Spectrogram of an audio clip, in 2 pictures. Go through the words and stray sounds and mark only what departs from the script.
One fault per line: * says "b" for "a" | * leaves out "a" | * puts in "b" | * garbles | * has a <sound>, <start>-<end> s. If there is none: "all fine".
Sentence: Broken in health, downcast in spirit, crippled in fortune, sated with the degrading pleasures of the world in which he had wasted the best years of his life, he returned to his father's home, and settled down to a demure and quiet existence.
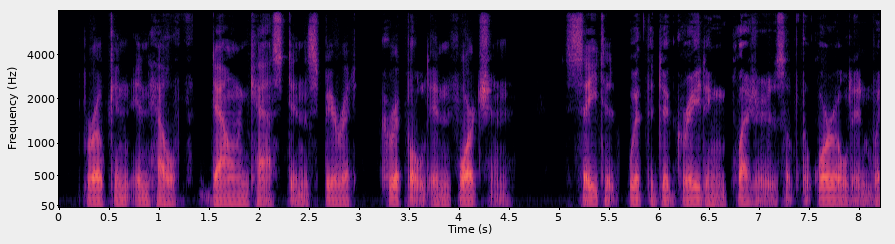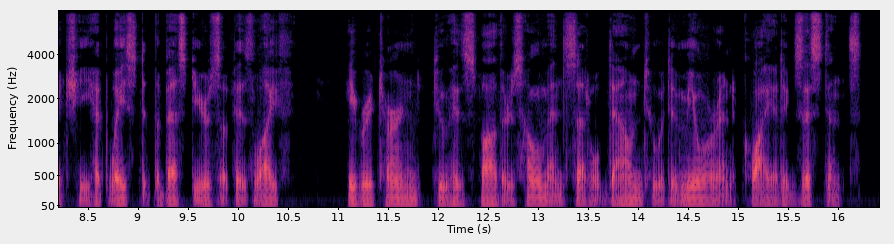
all fine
